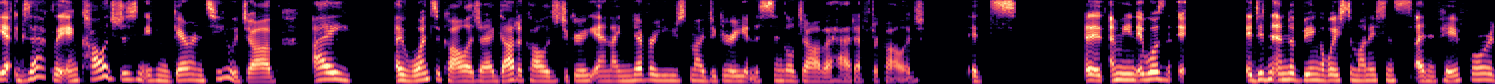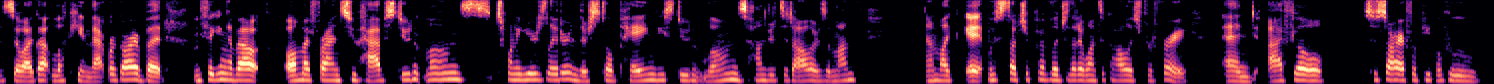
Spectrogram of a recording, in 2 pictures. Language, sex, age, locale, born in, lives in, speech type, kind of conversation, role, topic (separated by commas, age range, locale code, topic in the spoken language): English, female, 40-44, en-US, United States, United States, conversation, unstructured, none, What does financial freedom mean to you?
